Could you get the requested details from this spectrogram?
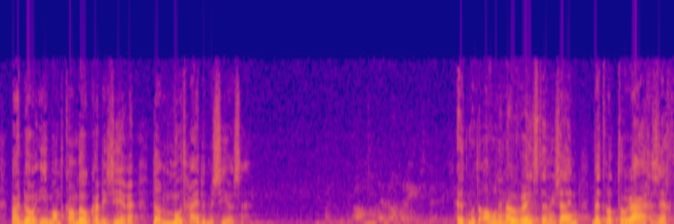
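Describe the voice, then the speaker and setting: A man preaches to a congregation in a chatty, teaching way, often turning to his listeners with questions. His voice sits somewhat high and moves animatedly through a wide range of pitch. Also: a little mellow. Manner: conversational teaching with rhetorical questions. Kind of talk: sermon.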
